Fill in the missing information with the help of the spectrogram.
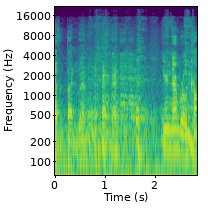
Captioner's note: laughter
